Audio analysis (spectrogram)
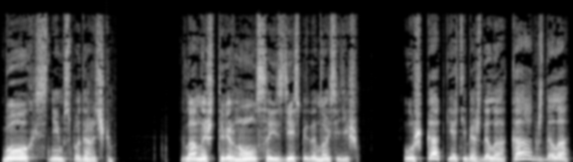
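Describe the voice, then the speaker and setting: A man's voice: medium pitch, lively intonation, unhurried, a little mellow, no echo. A man voicing a tearful, affectionate older sister, raising his voice and speaking in a lilting, heartfelt, homely way. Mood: confiding.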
